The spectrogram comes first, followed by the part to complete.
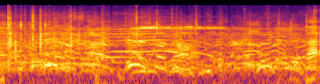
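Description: Stadium crowd and sideline voices at a college football game, many people talking and calling out at once.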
